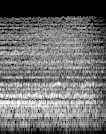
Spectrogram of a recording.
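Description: A choir singing one long held chord with musical backing, starting to fade out near the end.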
